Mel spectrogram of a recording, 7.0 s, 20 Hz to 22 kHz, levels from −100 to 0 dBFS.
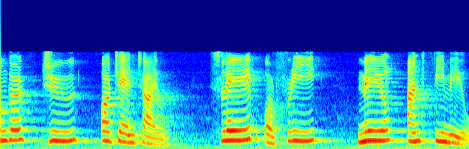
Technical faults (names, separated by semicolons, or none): none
